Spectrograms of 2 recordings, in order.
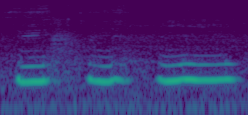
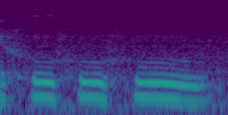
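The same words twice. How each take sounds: First: Very high, airy owl-like hoots; high hooting. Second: Said in the usual way. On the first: Acted. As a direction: hoot playfully in a high grandmother voice. Nana hoots in reply.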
